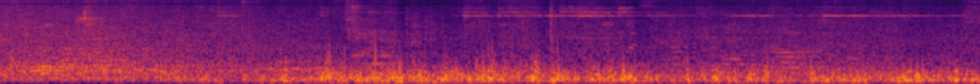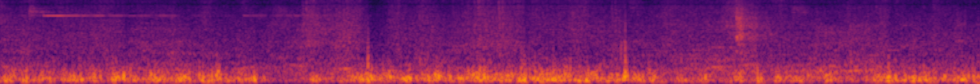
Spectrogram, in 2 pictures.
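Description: A crowd murmurs outdoors.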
